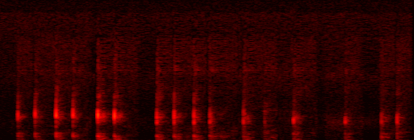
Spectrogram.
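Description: Faint, quick clicks of a stylus tip tapping on a tablet's glass screen during handwriting, about four or five a second.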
